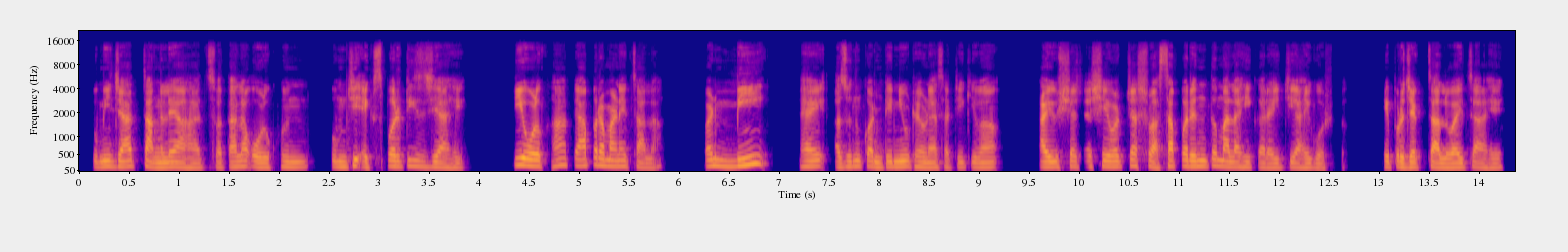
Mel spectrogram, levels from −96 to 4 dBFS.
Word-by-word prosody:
तुम्ही 155 +1 +1
ज्यात 155 0 +3
चांगले 135 +1 +3
आहात 130 -2 0
स्वतःला 145 +3 -1
ओळखून 145 0 -2
तुमची 150 +1 -3
एक्सपेर्टीज 155 +2 -1
जी 145 - -1
आहे 135 -1 -1
ती 135 +9 -1
ओळखा, 175 0 +4
त्याप्रमाणे 175 -3 +1
चाला. 130 0 -5 0.5
पण 170 +1 +2 0.2
मी 220 +7 +5 0.3
हे 155 +1 +2
अजून 150 +3 -1
कंटिन्यू 150 0 +1
ठेवण्यासाठी 135 -2 -3
किंवा 135 0 -2 0.5
आयुष्याच्या 150 +1 +2
शेवटच्या 155 +2 +1
श्वासापर्यंत 160 +2 +2
मला 150 -4 +2
ही 140 +1 -2
करायची 125 0 -3
आहे 130 0 0
गोष्ट. 115 -3 -9 0.5
हे - - +2
प्रोजेक्ट 145 -2 +1
चालवायचं 130 +2 +2
आहे. 130 -1 -4
145 Hz, 140 wpm, -25 LUFS, 135-160 Hz, 0.5 s, मी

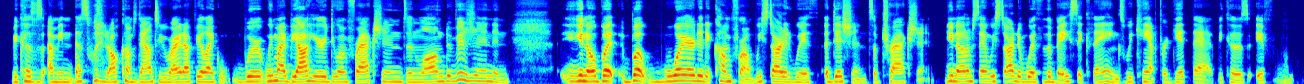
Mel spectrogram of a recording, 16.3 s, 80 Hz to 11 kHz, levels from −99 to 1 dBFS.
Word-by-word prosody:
because, 180 -1 -3
I 175 - +2
mean, 175 -2 -5
that's 200 +1 -4
what 225 -1 -3
it 190 - -6
all 175 - +2
comes 180 -2 -4
down 180 +1 -1
to, 185 -4 -7
right? 170 +2 +3
I 180 - +5
feel 190 0 +1
like 180 -1 +2
w - - -12
we're 195 -3 +1
we 205 +1 -1
might 210 -3 +3
be 190 -1 +3
out 190 +3 +7
here 195 -1 +1
doing 185 0 -3
fractions 185 -1 -2
and 170 0 -6
long 190 +3 +1
division 210 -2 -2
and, 160 -2 -9 0.6
you 215 - +4
know, 195 0 +8
but 205 0 +6
but 210 +4 +5
where 215 +5 +4
did 210 -2 +3
it - - -7
come 200 -1 -1
from? 140 -8 -3
We 180 - -5
started 190 -1 +2
with 165 -1 -5
addition, 180 -8 -2
subtraction. 180 - -5
You 215 - +1
know 195 -2 +3
what 195 - +2
I'm 200 - 0
saying? 200 -1 -2
We 200 - -2
started 195 -1 0
with 180 -1 -1
the 180 0 -4
basic 195 +4 -3
things. 165 -3 -5
We 170 -1 -8
can't 185 0 -4
forget 170 +4 -6
that 145 -3 -5
because 160 - -6
if 425 - -5
w - - -19
190 Hz, 215 wpm, -23 LUFS, 175-200 Hz, 0.6 s, know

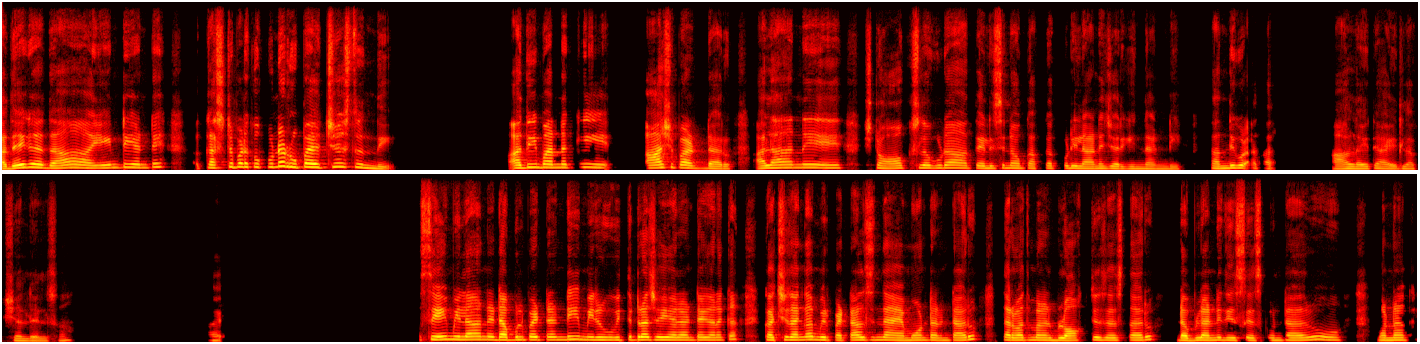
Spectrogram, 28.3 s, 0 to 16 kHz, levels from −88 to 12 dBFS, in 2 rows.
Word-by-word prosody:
అదే 220 +8 +7
కదా! 240 -6 +4 0.4
ఏంటి 285 +4 -1
అంటే 280 +4 -4 0.5
కష్టపడకోకుండా 330 +5 +2
రూపాయోచ్చేస్తుంది. 315 - +3 1.3
అది 300 +5 +2
మనకి 295 +2 +1 0.7
ఆశపడ్డారు. 225 -9 +1 0.3
అలానే 280 +4 0 0.6
స్టాక్స్‌లో 230 +2 -3
గూడా 255 +1 -1 0.2
తెలిసిన 220 +2 -3
ఒక 220 - -20
అక్కకి 220 0 -10
కూడా 220 0 -2
ఇలానే 200 0 -2
జరిగిందండి. 180 -3 -7 0.4
తంది 215 +3 0
గూ 245 - +4
అ - - -22
అ - - -14 0.7
ఆల్డయితే 190 +1 -3
5,00,000 185 +1 -9
తెలుసా? 170 +3 -12 1.5
ఐ - - -9 2.1
సేమ్ 290 +1 +6
ఇలానే 280 0 +3
డబ్బులు 255 +1 +4
పెట్టండి 260 +1 +2
మీరు 255 -1 +2
విత్‌డ్రా 265 +2 +3
చేయాలంటే 245 -1 +2
గనక 240 -6 -2 0.4
ఖచ్చితంగా 255 +3 +3
మీరు 250 -2 +2
పెట్టాల్సిందే 240 +2 +1
ఆ - - +3
ఎమౌంట్ 225 +1 -3
అంటారు. 225 +6 -1 0.3
తర్వాత 230 0 +3
మనల్ని 225 -2 0
బ్లాక్ 215 0 +2
చేసేస్తారు. 225 +2 -1 0.3
డబ్బులన్నీ 225 +2 +2
తీసేసుకుంటారూ. 220 +3 -3 0.6
మొన్న 225 +1 0
235 Hz, 100 wpm, -23 LUFS, 220-275 Hz, 2.1 s, అదే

